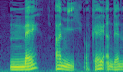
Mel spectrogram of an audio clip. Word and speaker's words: mes amis: It's the plural form, so it's mes amis, okay? And then let's be purist and make this beautiful liaison between these two words. Mes amis, mes amis, mes amis.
